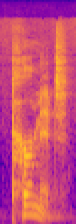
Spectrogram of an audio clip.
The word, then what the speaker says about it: permit: In a lot of two-syllable words, if you emphasize the first syllable, it makes it a noun, and if you emphasize the second syllable, it's a verb. first syllable, noun, second syllable, verb.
